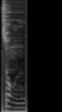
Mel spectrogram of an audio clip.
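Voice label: "zong", Mandarin Chinese, neutral tone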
